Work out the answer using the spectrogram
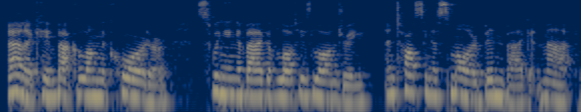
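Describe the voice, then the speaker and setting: A woman author narrating her own novel in a measured, softly expressive reading. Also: mid-range voice. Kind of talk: audiobook narration.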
